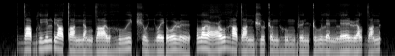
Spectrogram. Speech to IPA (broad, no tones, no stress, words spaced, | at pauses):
dˤɛʊ̯blil ɽiʊ̯tˤɛnɜndˤɛʊ̯ ɦuɪ̯t͡ʃoʎoɪ̯ ɽoɭø | lˠœ ʕoɦødˤœ nd͡ʒuʈonɦumbøn ʈulɛn lɛ ɭøldˤɐn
